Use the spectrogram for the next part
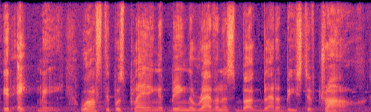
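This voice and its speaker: Cocky, slangy space rogue. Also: male voice, medium pitch, expressive, moderate pace, gravelly, a bit bright, slight background noise. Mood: smug, laid-back. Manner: slangy, swaggering, impatient. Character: brash, cocky, hip space rogue and ex-president. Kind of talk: British radio comedy drama acting.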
